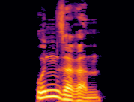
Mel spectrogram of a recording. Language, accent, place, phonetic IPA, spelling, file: German, Germany, Berlin, [ˈʊnzəʁəm], unserem, De-unserem.ogg
- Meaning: dative masculine/neuter singular of unser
